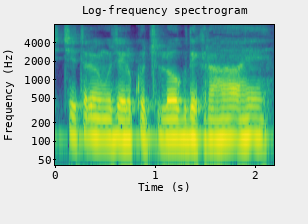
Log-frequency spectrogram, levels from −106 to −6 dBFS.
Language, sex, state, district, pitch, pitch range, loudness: Hindi, male, Arunachal Pradesh, Lower Dibang Valley, 115 Hz, 115-120 Hz, -15 LUFS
